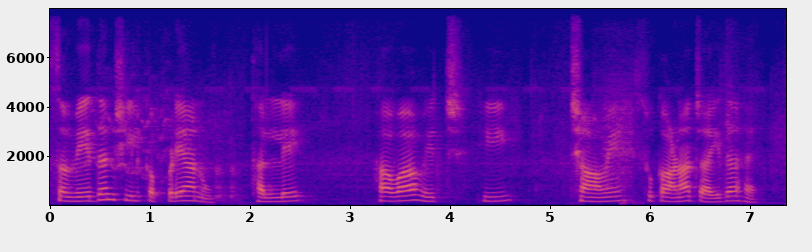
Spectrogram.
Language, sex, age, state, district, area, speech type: Punjabi, female, 45-60, Punjab, Hoshiarpur, urban, spontaneous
